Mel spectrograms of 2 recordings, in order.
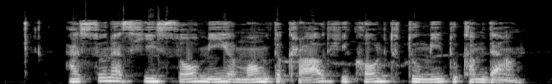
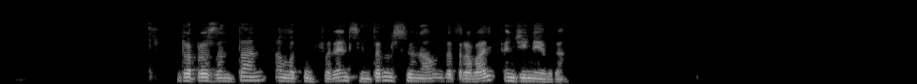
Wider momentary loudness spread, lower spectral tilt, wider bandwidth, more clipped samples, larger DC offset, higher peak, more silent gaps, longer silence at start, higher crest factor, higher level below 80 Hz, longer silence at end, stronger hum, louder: first, 8 LU vs 5 LU; second, -4.5 dB/octave vs -6 dB/octave; about the same, 8.4 kHz vs 7.8 kHz; neither; neither; first, 0 dBFS vs -12 dBFS; second, none vs 1.61-1.77 s, 2.69-2.75 s, 4.96-5.01 s; second, 0.25 s vs 1.5 s; second, 12 dB vs 20 dB; first, -44 dBFS vs -72 dBFS; second, 0.3 s vs 3.5 s; neither; first, -12 LUFS vs -29 LUFS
